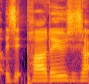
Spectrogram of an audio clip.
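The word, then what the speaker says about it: Pardoes: So you have P is it Parados? Is that how you say it? Pardau.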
